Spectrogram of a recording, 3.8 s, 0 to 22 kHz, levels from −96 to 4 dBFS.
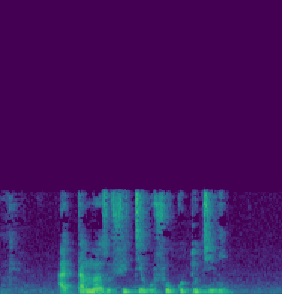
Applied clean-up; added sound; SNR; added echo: none; none; none; none.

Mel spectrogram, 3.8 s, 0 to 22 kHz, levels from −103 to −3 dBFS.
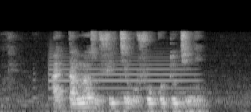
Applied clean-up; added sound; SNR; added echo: none; Trumpet; 17 dB; reverberation time 0.2 s.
